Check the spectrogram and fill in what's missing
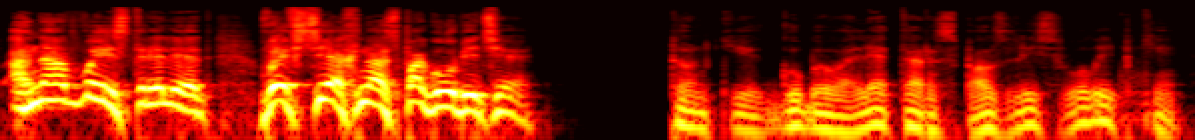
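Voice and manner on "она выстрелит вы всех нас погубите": very high, loud panicked wail; howling. A narrator's reading. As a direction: howl a warning at the top of your voice. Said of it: "взвыл пристав". (истошно взвыть)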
